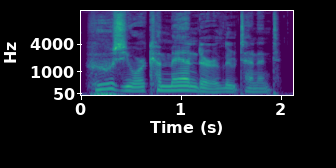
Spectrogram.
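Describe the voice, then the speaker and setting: An actor playing a young prince in an audio drama, speaking in a measured, formal way. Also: male voice, medium pitch, lively intonation, a little hiss or hum. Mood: angry, commanding. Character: young prince, tender in private, commanding with subordinates.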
